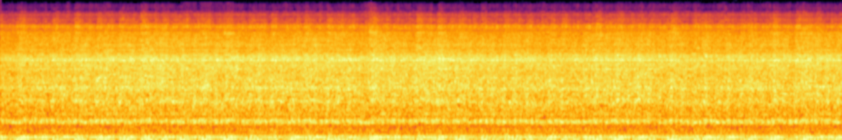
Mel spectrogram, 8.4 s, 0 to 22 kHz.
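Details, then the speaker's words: Ducati 750SS with Mikuni carbs, idle mixture screws wound fully in from about four turns out: lumpy, uneven loping idle running on one cylinder, 1.2% CO on gas analyser; far too lean. "as you can tell now it's running on one cylinder because the auto mixure screws all the way in"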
